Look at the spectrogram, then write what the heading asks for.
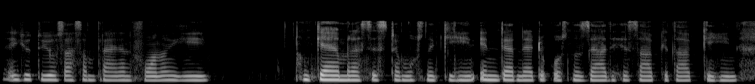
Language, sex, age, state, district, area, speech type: Kashmiri, female, 30-45, Jammu and Kashmir, Shopian, rural, spontaneous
